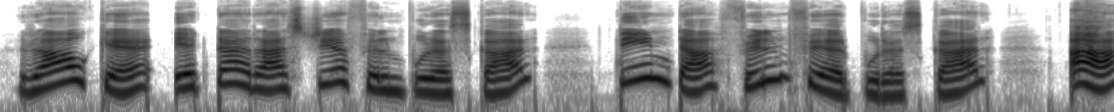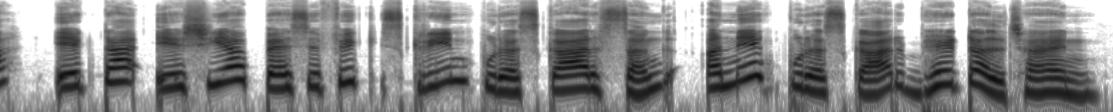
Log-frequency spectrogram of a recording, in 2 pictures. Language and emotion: Maithili, neutral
